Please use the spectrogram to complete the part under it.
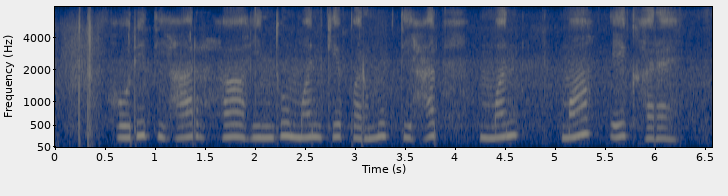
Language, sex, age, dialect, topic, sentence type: Chhattisgarhi, female, 18-24, Western/Budati/Khatahi, agriculture, statement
